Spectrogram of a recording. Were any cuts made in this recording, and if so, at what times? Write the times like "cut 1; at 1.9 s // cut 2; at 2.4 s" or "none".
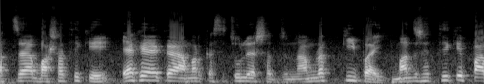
cut 1; at 1.1 s // cut 2; at 3.9 s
